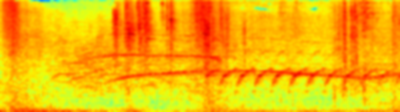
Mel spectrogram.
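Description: An emergency-vehicle siren: a tone rises into a steady wail about a second in, then switches to a fast yelp of about six or seven warbles a second, over a low rumble.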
